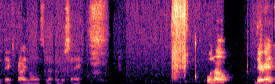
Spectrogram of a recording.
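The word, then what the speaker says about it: Bresee: It's going to be Nolan Smith and it's going to be Brisset. That's how you say it, right? From Clemson. Brisset, yeah.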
